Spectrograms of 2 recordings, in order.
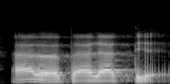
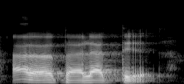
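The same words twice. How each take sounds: First: The word ends on a bare consonant. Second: The word ends on a bare consonant.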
